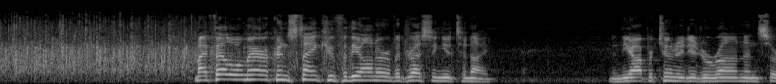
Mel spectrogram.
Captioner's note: applause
